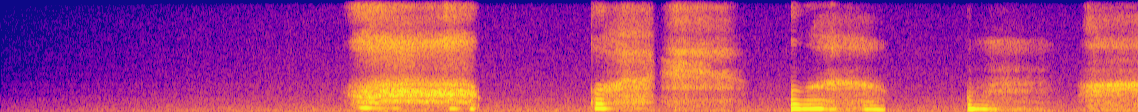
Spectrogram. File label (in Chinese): 午觉・陪睡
